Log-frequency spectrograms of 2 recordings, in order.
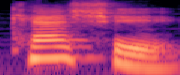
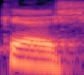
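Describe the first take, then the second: First: It is said with two syllables, ending in 'ay'. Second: It is said with one syllable, ending in 'sh'. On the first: The speaker calls it wrong. "इसको ऐसे बोलते हैं कैशे" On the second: The speaker calls it right. "ये कैश ही है, बिल्कुल simple"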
